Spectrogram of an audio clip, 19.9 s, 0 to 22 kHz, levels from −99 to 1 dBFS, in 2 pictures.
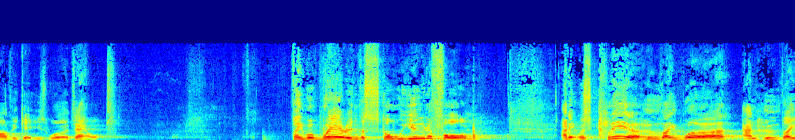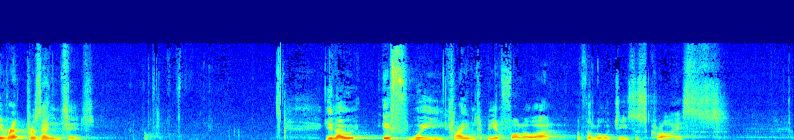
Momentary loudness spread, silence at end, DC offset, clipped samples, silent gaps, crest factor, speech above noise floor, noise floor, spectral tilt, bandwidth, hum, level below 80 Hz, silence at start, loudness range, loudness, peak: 23 LU; 1.05 s; under 0.1%; under 0.1%; none; 20 dB; 45 dB; -65 dBFS; -4.5 dB/octave; 15.5 kHz; none; -78 dBFS; 0 s; 16 LU; -20 LUFS; -2 dBFS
